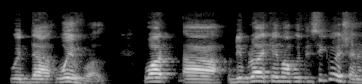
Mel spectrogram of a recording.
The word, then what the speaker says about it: de Broglie: That spells like this. Pronounced de Broglie.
